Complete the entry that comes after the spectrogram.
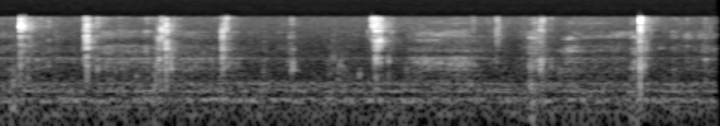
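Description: Faint close-up chewing of a mouthful of burger, with irregular wet mouth clicks and smacks.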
